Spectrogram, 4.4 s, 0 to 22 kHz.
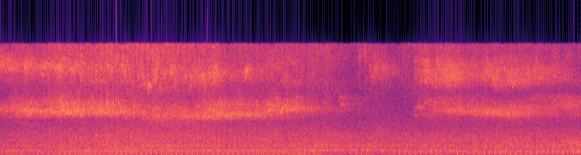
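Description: A 9 PS rental go-kart's engine running steadily under throttle, heard from the driver's seat.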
